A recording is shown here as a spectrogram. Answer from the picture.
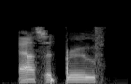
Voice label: "acid-proof", English; adjectives

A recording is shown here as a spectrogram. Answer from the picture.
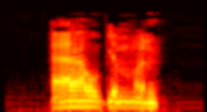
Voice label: "albumen", English; adjectives

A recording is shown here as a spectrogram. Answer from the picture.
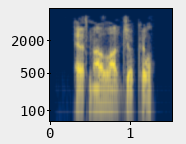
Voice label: "ethnological", English; adjectives

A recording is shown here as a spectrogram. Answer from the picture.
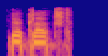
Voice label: "geklatscht", German; adjectives

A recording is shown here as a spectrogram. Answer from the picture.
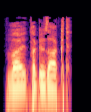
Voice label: "weitergesagt", German; adjectives

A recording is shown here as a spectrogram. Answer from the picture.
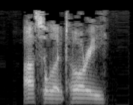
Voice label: "oscillatory", English; adjectives

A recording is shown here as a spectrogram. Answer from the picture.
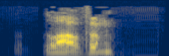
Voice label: "loving", English; adjectives

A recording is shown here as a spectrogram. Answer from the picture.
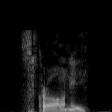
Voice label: "scrawny", English; adjectives

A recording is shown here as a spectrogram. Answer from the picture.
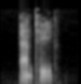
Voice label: "antique", English; adjectives

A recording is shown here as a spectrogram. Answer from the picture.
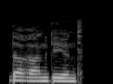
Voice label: "darangehend", German; adjectives

